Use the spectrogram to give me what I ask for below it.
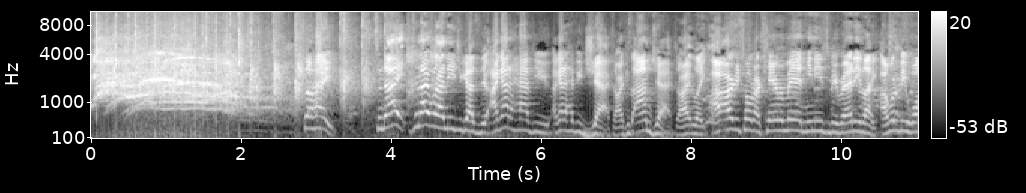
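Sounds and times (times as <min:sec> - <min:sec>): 
audience yelling: 0:00.0 - 0:03.2
audience applauding: 0:00.0 - 0:04.6
speech: 0:02.8 - 0:11.0.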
